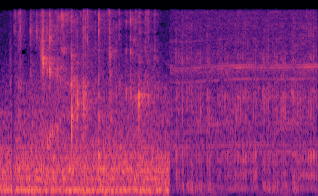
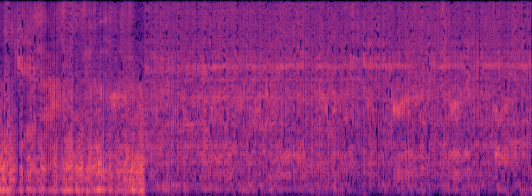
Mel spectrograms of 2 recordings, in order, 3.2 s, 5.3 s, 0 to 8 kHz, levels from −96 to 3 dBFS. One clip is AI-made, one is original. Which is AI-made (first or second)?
second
